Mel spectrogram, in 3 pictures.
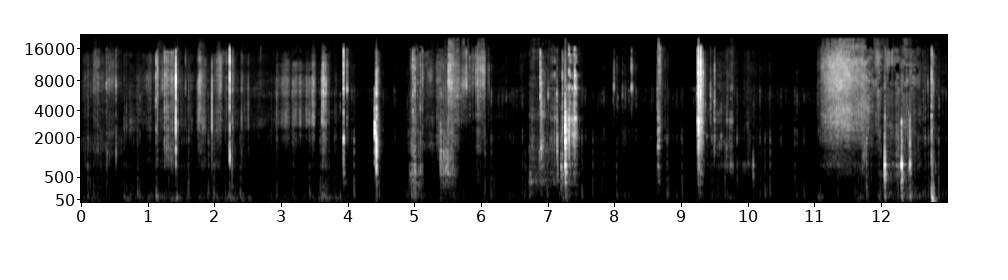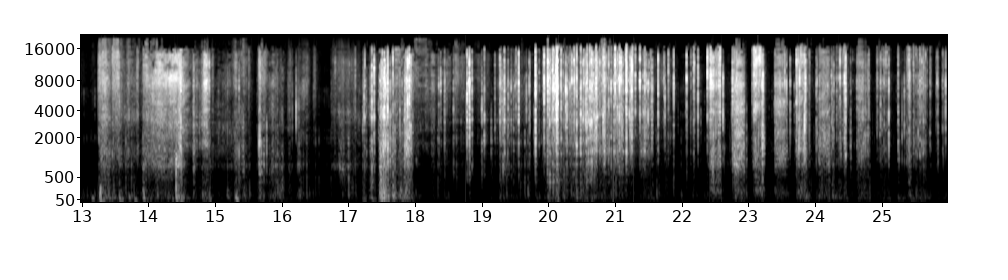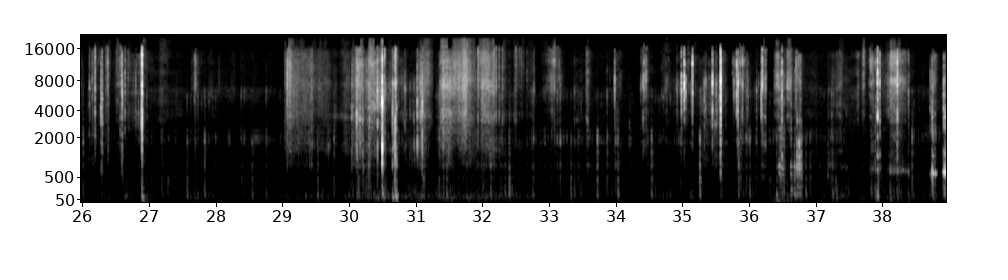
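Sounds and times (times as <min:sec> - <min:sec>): paper tearing and crinkling: 0:13.3 - 0:27.0, 0:29.1 - 0:32.4, 0:34.4 - 0:36.8.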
